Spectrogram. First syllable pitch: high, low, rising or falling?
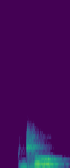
low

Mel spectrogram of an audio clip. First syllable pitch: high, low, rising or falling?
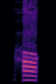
low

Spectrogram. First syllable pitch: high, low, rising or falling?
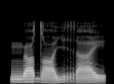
rising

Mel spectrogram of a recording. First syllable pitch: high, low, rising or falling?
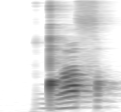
rising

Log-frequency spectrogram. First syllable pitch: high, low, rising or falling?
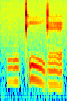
low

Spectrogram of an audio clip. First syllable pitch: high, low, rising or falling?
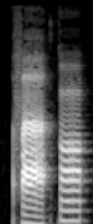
low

